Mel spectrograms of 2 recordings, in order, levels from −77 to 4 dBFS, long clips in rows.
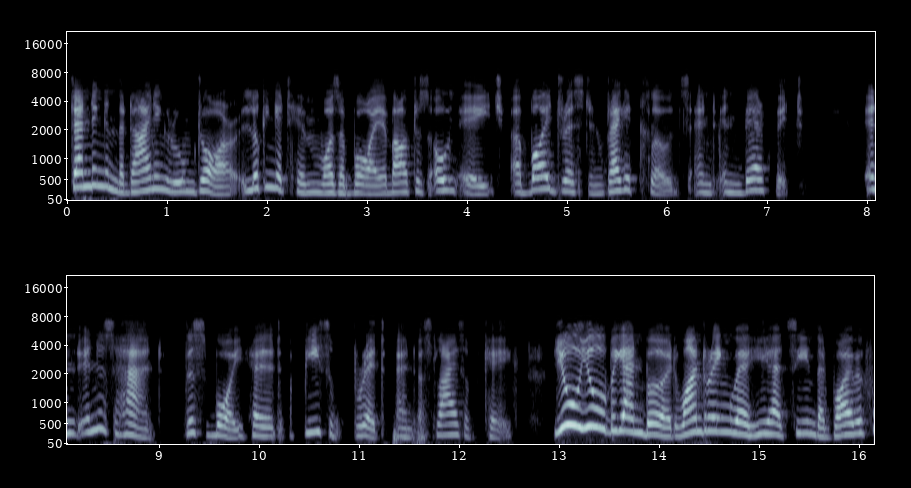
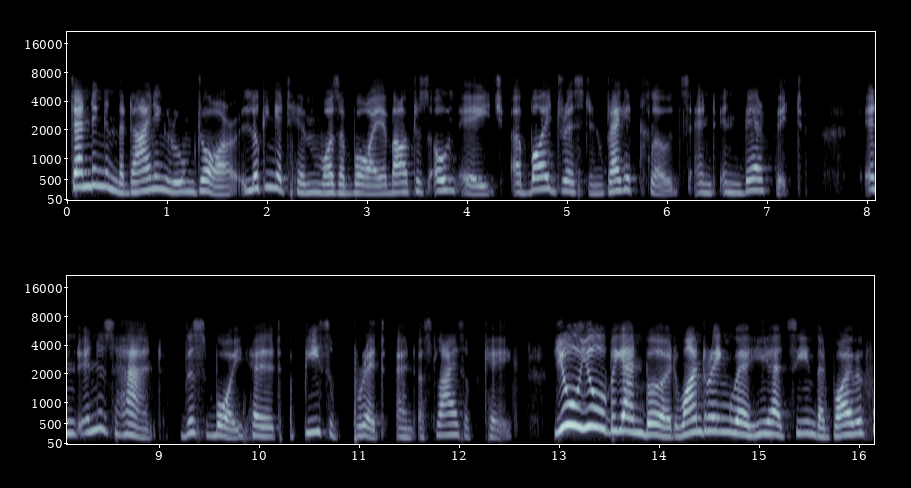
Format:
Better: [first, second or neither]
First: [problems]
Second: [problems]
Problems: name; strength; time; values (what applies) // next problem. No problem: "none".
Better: second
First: noise reduction (neural mask model Resemble Enhance denoiser)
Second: none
